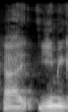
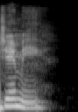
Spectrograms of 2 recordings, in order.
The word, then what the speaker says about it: Yimi: So I said Yimi. I think Stoughton called it out that Atkins was calling him Yimi, and then the pronunciation guide has changed or something. – It's Jimmy. – But I think it's gone back is what I'm saying. That everyone was calling him Jimmy, but then Atkins was calling him Yimi, and then the pronunciation guide said it was Yimi.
